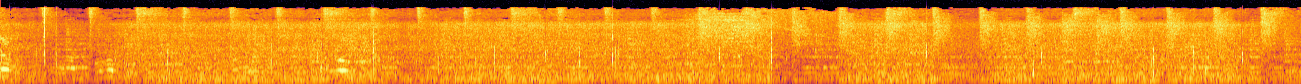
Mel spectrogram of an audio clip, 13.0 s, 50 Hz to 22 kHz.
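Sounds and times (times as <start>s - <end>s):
floodwater rushing in river: 0.0s - 13.0s.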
